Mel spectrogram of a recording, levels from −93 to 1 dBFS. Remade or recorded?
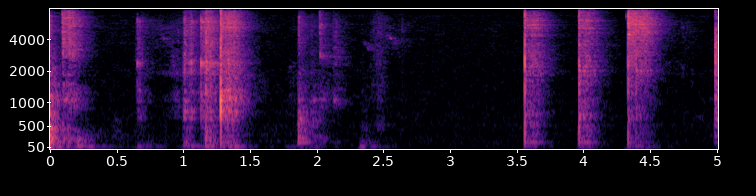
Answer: recorded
